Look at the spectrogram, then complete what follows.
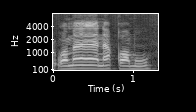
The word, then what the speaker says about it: وَمَا نَقَمُوا: Anyway, so I picked up here وَمَا نَقَمُوا وَمَا نَقَمُوا. The qaf is going to be pronounced a bit clear, more clear. It was a bit drowned.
